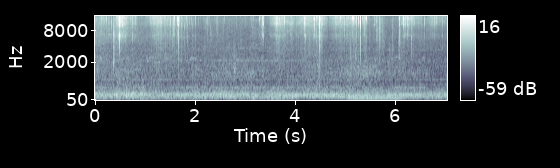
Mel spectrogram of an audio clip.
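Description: Inside a moving electric passenger train: the steady rumble of the train running along the track, with a steady motor hum and scattered light clicks and rattles. A lower hum joins for about a second around five seconds in.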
